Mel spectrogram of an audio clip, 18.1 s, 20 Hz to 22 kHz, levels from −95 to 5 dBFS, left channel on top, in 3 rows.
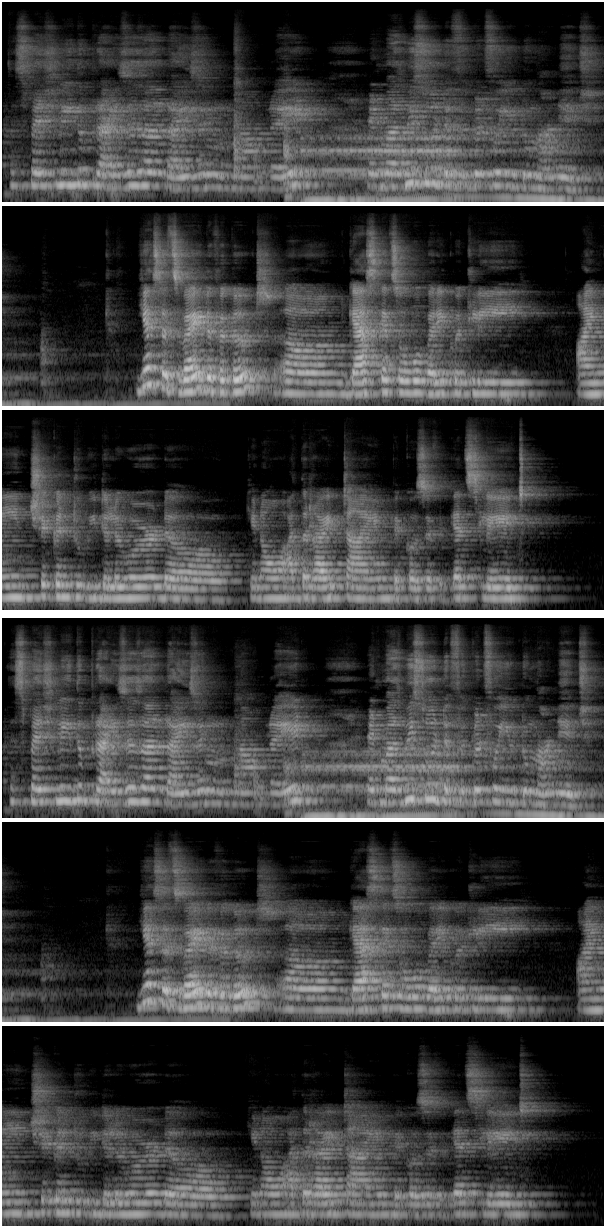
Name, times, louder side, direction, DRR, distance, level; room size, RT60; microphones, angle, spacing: voice 1, 0.1-5.9, right 3 dB, 45° right, 4 dB, 0.5 m, -32 dB
sound 1, 3.0-8.3, equal, 75° left, 1.0 m, -39 dB
voice 2, 7.4-11.3 11.8-17.3, left 4 dB, 45° left, 6 dB, 0.3 m, -30 dB
3.8 x 2.0 x 4.2 m, 1.0 s
head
